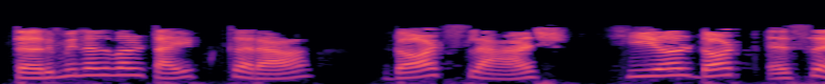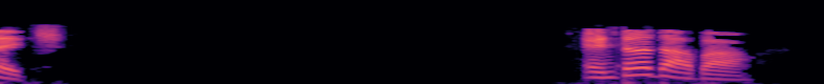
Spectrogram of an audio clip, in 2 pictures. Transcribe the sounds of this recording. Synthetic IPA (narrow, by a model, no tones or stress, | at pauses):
ʈəɾminəlʋəɾʈaip̚kəɾa | ɖɔʈslæʂ | hiəɾɖɔʈeset͡ɕ | ẽɳʈəɾd̪aba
